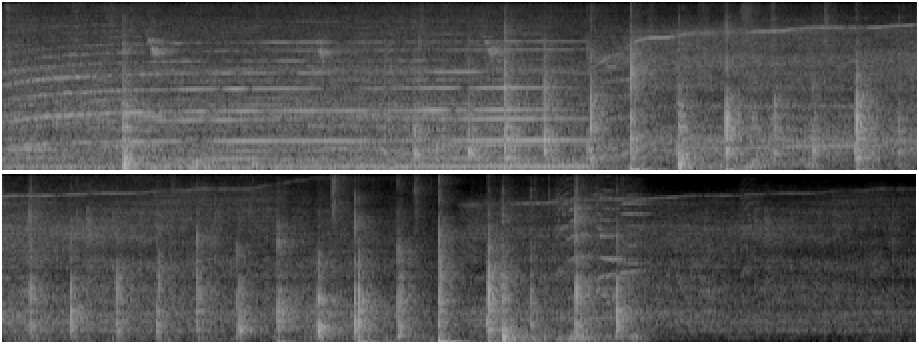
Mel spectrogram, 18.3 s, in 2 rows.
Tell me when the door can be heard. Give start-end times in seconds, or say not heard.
1.2-2.6, 6.8-8.2, 14.1-15.5.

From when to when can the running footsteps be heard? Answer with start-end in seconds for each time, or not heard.
3.8-15.4.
